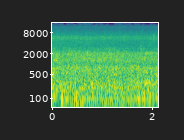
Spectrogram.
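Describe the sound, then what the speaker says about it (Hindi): A river flows with a steady, even rush of water, soft and continuous throughout with no voices. "ये जो बहता हुआ पानी है, जो लहरें मारता हुआ पानी है"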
